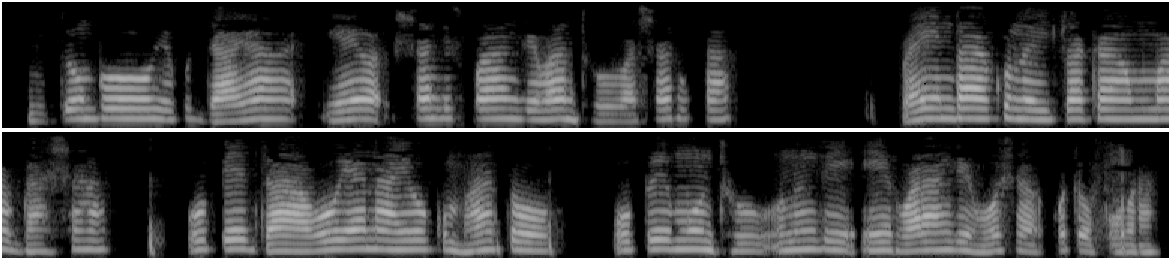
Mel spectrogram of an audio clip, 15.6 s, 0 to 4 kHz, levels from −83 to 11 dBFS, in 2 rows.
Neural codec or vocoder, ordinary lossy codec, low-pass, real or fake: none; MP3, 16 kbps; 3.6 kHz; real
